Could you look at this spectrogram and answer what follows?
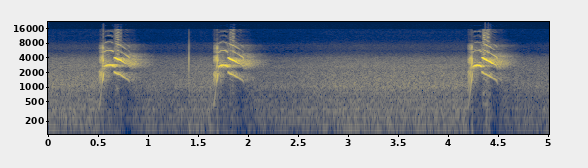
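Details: Alexandrine parakeet, a pet bird sitting in front of a mirror, gives three short, loud, harsh squawks at about 0.6, 1.8 and 4.3 seconds with quiet gaps between them; steady low hiss in the background, no clear speech heard.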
